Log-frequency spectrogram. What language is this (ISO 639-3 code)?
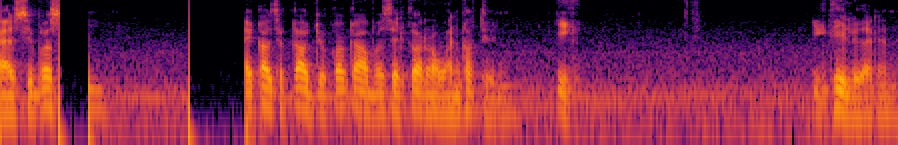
tha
